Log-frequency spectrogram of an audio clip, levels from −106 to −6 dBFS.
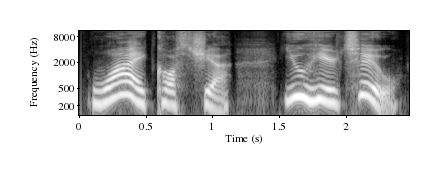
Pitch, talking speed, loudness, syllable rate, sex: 255 Hz, 120 wpm, -14 LUFS, 3.7 syllables/s, female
